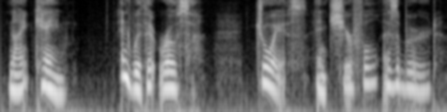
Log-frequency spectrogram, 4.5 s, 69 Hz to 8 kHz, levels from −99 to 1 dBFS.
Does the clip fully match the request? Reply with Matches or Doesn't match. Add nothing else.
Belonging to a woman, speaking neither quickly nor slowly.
Matches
